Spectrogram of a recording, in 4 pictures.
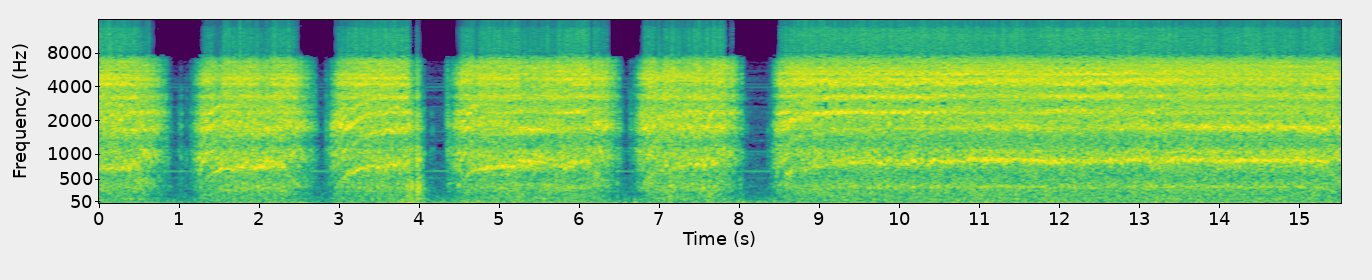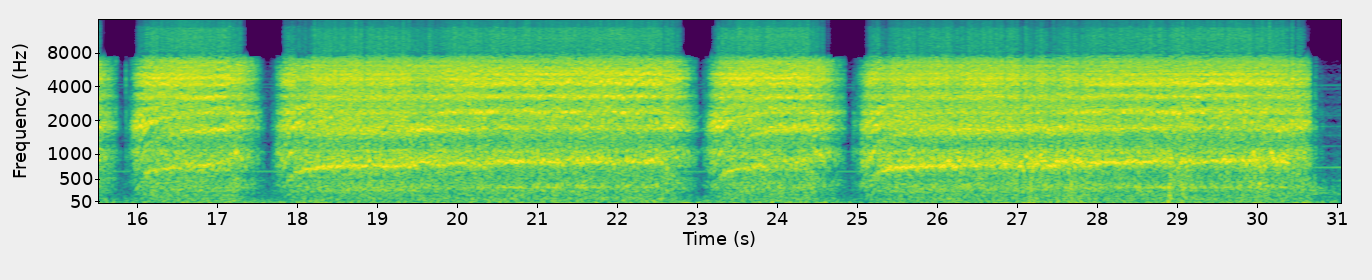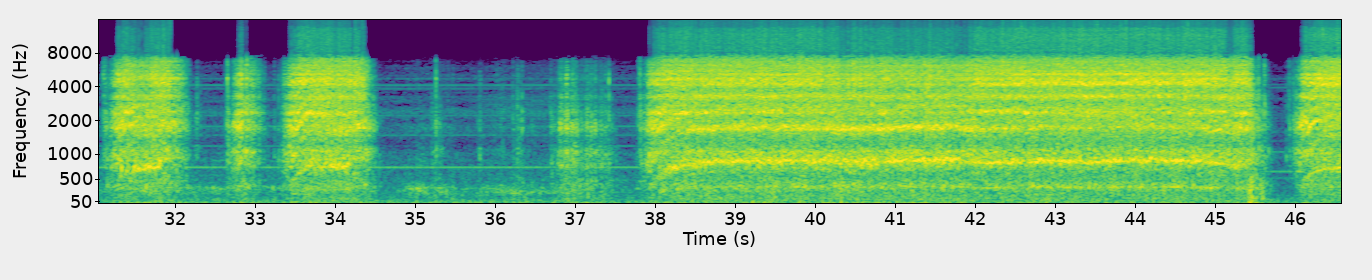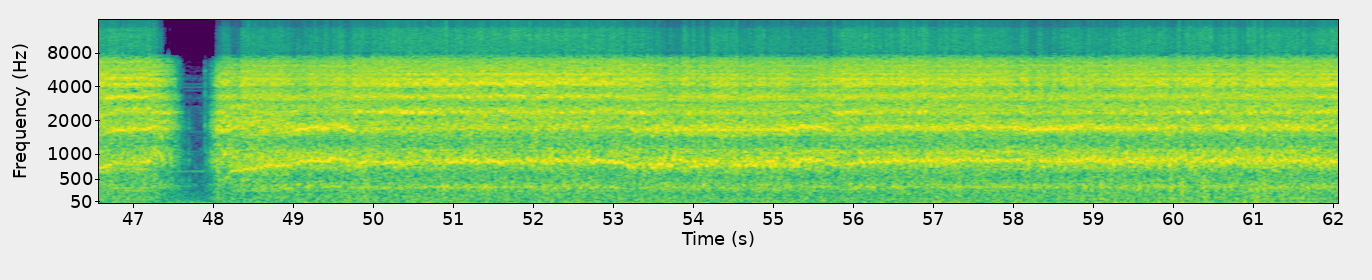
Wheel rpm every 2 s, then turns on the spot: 110, 120, 140, 110, 130, 220, 220, 180, 120, 190, 210, 140, 120, 210, 210, 100, 60, 30, 10, 190, 220, 210, 170, 120, 180, 210, 210, 210, 230, 230, 230.
30-32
